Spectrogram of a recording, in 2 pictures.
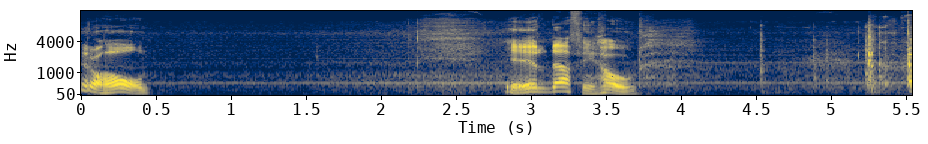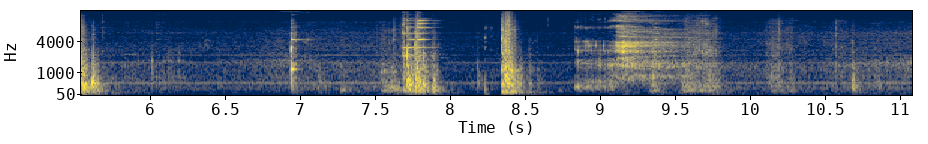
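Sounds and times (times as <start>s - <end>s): faint steady hum: 0.0s - 11.0s
metal knocking and scraping: 6.9s - 8.6s.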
